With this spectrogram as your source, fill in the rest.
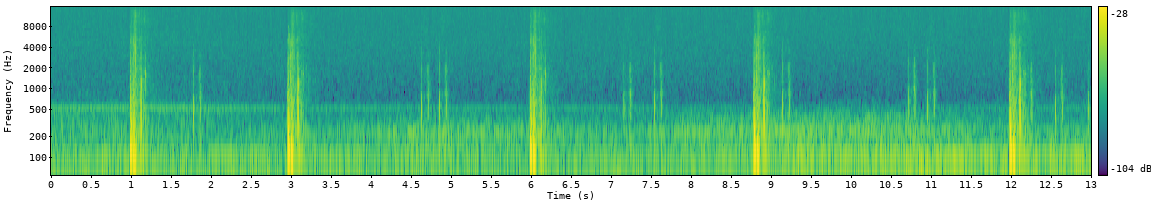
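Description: Heavy thuds sound as a player jumps and lands on platforms.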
